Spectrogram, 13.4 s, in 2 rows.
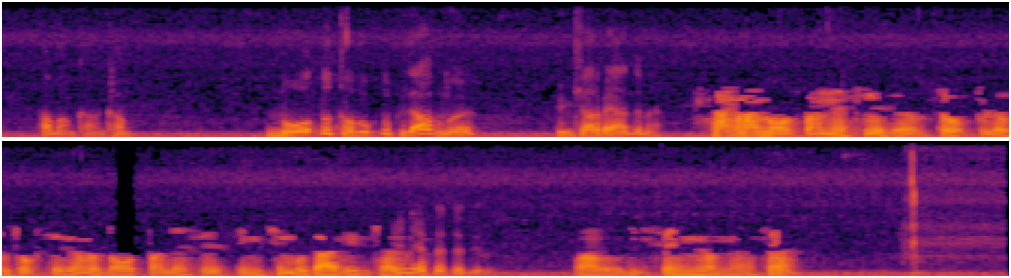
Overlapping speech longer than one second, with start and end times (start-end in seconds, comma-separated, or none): none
